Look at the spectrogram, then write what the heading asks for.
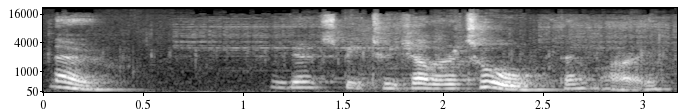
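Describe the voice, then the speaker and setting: A woman's voice: mid-range voice, lively intonation, moderate pace, dark tone, echoey room, slight background noise, natural voice. A woman playing a subdued, pressured young working mother in an amateur radio play reading. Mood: guarded. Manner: subdued, pleading. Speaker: employee and mother.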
